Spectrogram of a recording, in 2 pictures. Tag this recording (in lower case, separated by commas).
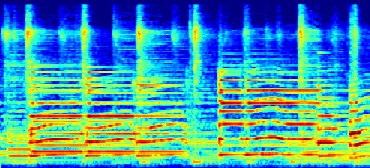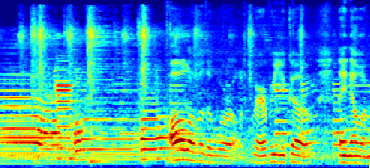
speech, music, country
